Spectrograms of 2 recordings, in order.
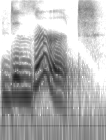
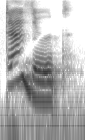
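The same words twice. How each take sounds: First: The stress is on the second syllable. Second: The stress is on the first syllable. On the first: It means to abandon someone. "desert is a verb meaning to leave or abandon someone or something" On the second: It names a dry region. "the word desert is a noun meaning a dry climate"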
